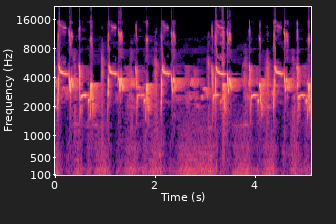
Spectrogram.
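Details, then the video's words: Prinia song used as a lure and training sound for trapping: loud, high, sharp chirping phrases with rapid descending and level notes, repeated in bursts about every second, with faint low background noise. "Masteran Burung Prenjak Kepala Merah"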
